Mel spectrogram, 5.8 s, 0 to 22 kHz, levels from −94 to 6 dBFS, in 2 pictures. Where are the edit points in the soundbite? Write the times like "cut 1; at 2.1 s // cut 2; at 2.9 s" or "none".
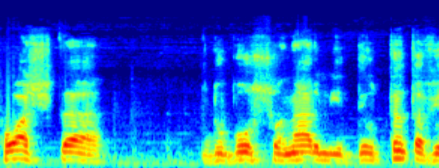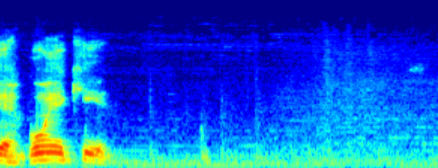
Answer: none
